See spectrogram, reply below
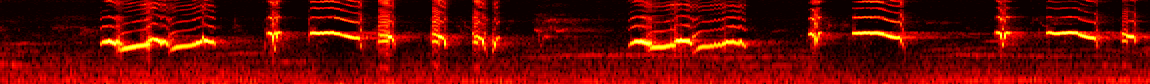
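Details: Singing Oriental magpie-robin in a loud, provocative song that makes other magpie-robins reply: warbled rolling phrases alternate with clear whistled notes and sharp short calls, repeated in two similar runs.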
